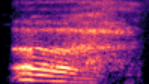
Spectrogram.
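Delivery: long falling groan; weary groan. Real, not acted. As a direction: groan it out, starting high and sliding down. Groaning about the heat.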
